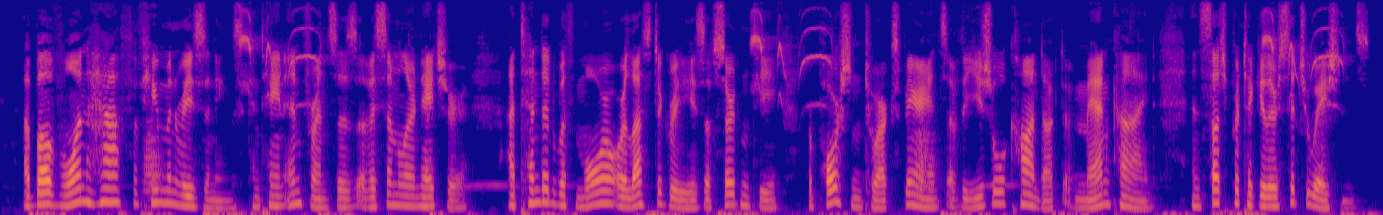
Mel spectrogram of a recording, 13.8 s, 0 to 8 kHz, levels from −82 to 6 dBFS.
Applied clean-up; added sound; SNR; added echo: classical method log-MMSE.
